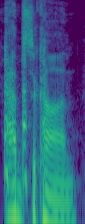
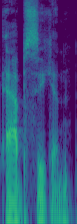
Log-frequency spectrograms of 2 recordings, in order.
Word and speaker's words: Absecon: and Lighthouse um did you look up that pronunciation yes okay abson that's what I thought when I read it I was like AB I've heard so I watch YouTube videos and people say absin so I'm gonna say epsen today yeah videos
